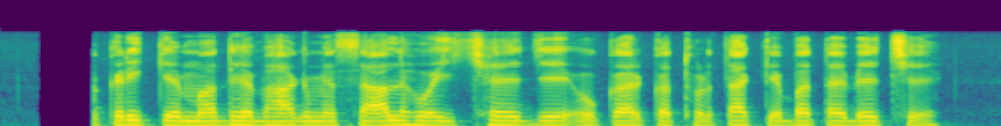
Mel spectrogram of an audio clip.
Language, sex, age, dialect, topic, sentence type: Maithili, male, 18-24, Eastern / Thethi, agriculture, statement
